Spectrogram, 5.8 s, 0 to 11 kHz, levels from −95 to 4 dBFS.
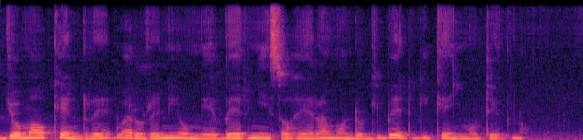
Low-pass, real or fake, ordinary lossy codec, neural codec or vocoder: none; fake; none; vocoder, 22.05 kHz, 80 mel bands, Vocos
